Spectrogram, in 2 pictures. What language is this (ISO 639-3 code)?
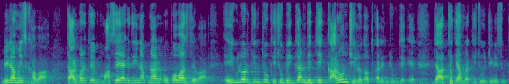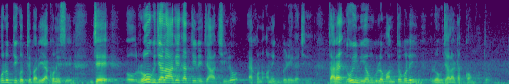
ben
